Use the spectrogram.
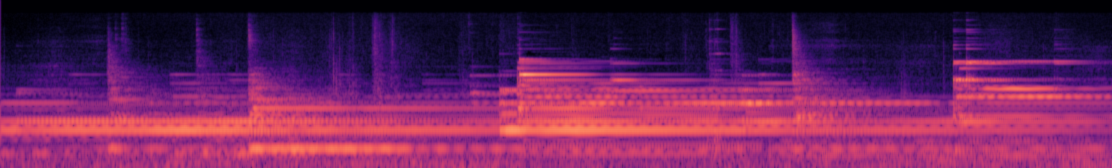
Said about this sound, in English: This was his little sanctuary. He made his own chimes out of shackles.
